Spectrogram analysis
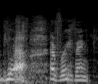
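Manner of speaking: mock spirit voice, blurting; lightly voiced Spirit spilling everything; voicing Spirit. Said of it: "Spirit's being like".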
